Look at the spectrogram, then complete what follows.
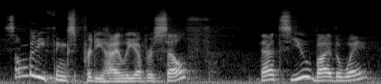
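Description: A woman's voice: on the low side, wildly swooping pitch, moderate pace, warm tone, husky, heavily acted. A woman playing a cheeky, touchy young delivery boy in a comic 1940s-style audio drama, slangy and wisecracking. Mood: needling.

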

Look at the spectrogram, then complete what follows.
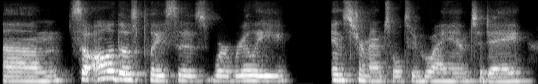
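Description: A teenage woman on a video call, answering interview questions thoughtfully with many pauses and ums. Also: on the low side, steady tone. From England, also Turkey, Azerbaijan and Alaska. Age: teens. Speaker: guest, witchcraft YouTuber. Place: small bedroom. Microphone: video call webcam.

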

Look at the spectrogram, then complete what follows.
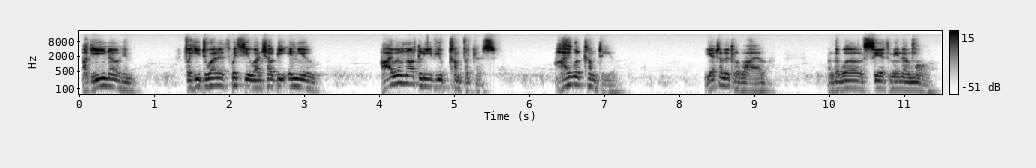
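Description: Solemn, deep-voiced male holy teacher. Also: lively intonation, fairly bright tone, slightly rough, low-quality recording. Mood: solemn, assured. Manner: measured, solemn, declamatory. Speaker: actor in dramatized Bible recording. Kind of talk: dramatized scripture reading in archaic English.

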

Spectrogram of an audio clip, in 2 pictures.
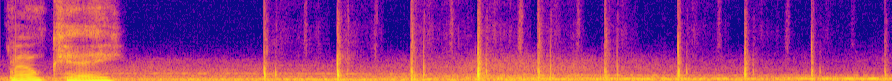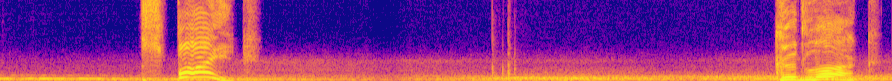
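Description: A woman voicing a dazed, loyal boy sidekick in a video game, halting and groggy. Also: medium pitch, huge pitch swings, background noise. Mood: reluctant, loyal. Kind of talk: cartoonish video game voice acting.

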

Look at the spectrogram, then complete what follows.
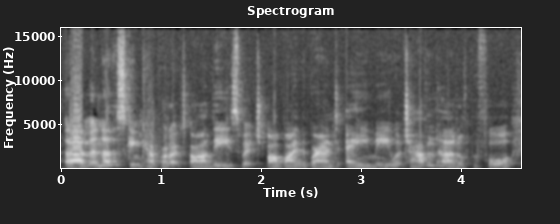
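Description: A woman's voice: mid-range voice, fairly quick, background noise. Chatty young woman with a cold. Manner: chatty, upbeat, with frequent "like" and "um". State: congested from a cold. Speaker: beauty vlogger. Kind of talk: casual haul vlog. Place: small indoor living room.

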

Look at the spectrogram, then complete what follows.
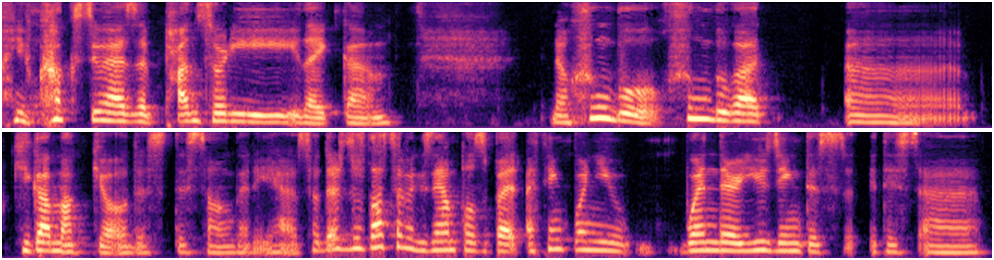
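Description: A middle-aged woman with a low voice speaks as a guest lecturer taking questions on a video call. She thinks aloud, often searching for the right word in an informal way. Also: vocal fry. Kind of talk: informal question-and-answer at an online talk. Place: home room with bookshelves, on a video call. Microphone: large desk microphone.

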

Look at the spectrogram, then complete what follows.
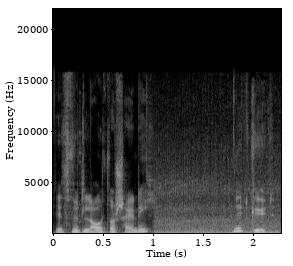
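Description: A man's voice: medium pitch, very animated, normal speed, background noise. A man with a Berlin dialect, casually commenting on a farming game as the channel's host, rambling and thinking aloud with lots of fillers.

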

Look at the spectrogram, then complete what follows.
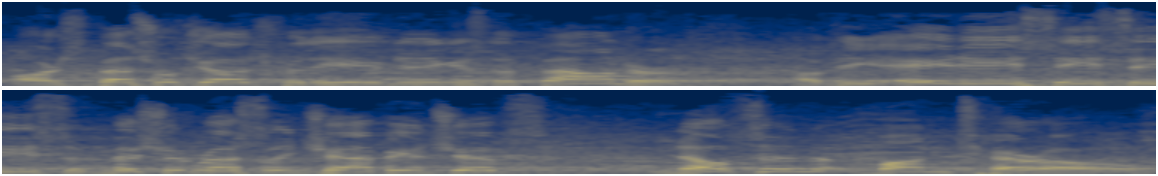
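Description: A man working as ring announcer, calling out fighters' names with long, drawn-out shouts over a handheld mic in a large indoor arena. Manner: booming, drawn-out name calls. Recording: muffled arena PA with loud crowd noise.

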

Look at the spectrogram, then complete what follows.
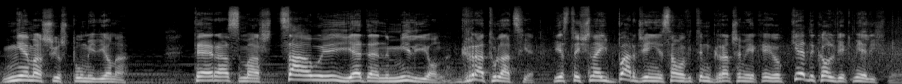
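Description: An actor playing an excited quiz show host, announcing theatrically in a drawn-out way. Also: male voice, fairly high pitch, faint music behind, some chatter behind, natural voice. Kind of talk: game show presenting in dramatization.

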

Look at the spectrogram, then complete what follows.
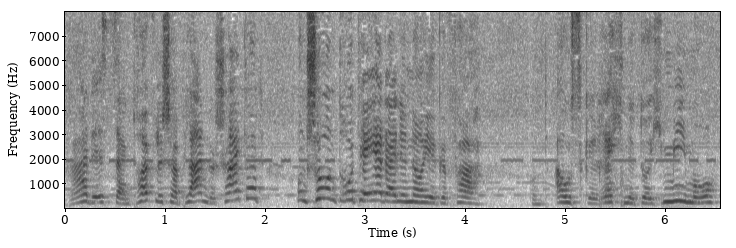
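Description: An earnest young female space adventurer in a radio play. Her high voice is expressive and full of concern, set over clear music. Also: moderate pace. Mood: worried. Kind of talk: German children's audio drama.

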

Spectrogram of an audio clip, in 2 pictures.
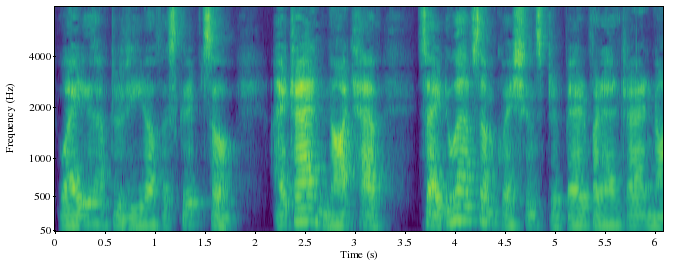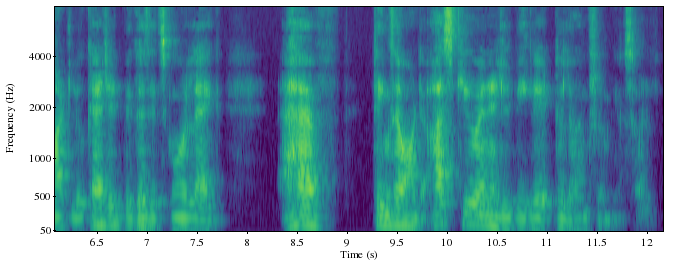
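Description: A man's voice: medium pitch, normal speed. A man hosting an informal interview over a video call, talking casually with frequent fillers. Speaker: interviewer, host.

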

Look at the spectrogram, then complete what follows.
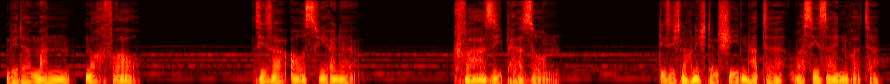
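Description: A man narrating a scripted horror audiobook in a deliberate, brooding delivery. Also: very deep voice, steady tone, warm tone, breathy edge, faint music behind.

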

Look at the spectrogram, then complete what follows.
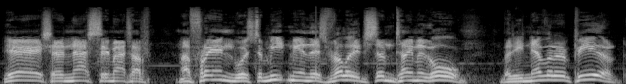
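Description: An actor playing a gruff, hearty dwarf warrior in a fantasy game, raspy, blunt and familiar. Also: male voice, on the high side, expressive, normal speed, pushed and bright, soft background music, heavily acted. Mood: frank, friendly. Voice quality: gravelly, raspy. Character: gruff, hearty male dwarf warrior, loyal old pal. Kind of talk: fantasy video game dialogue.

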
